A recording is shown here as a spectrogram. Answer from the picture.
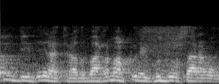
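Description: A man talking steadily: speech only.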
